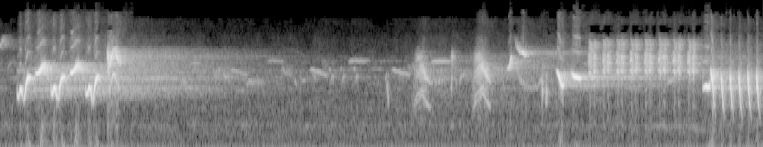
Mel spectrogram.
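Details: Nightingale song opening with loud rising chirps, going quiet with faint squeaks, then building into a fast buzzy trill and a rattling run of repeated notes.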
